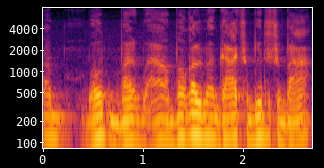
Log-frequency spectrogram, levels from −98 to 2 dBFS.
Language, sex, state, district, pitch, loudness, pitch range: Bhojpuri, male, Bihar, Muzaffarpur, 115 Hz, -17 LUFS, 105-115 Hz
